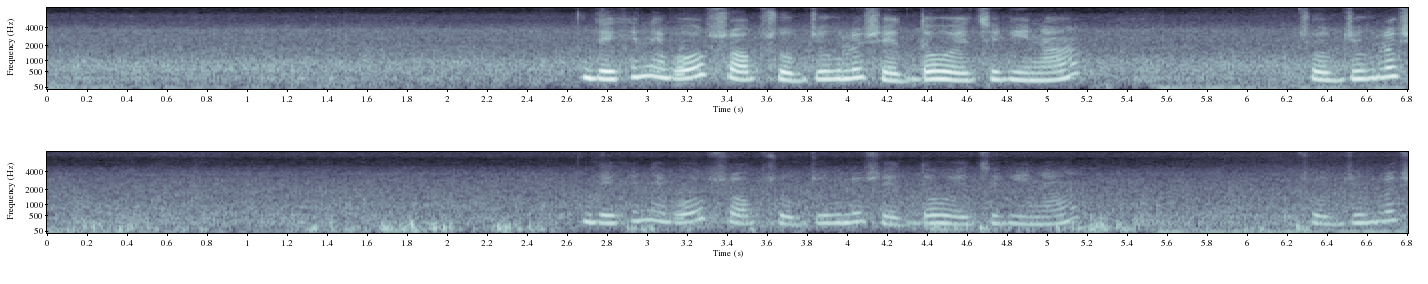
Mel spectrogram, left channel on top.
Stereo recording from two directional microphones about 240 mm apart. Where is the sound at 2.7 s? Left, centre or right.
Centre.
